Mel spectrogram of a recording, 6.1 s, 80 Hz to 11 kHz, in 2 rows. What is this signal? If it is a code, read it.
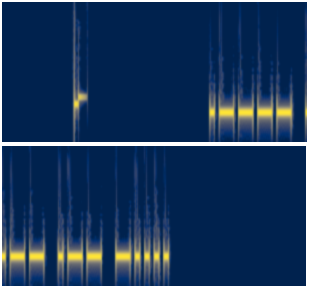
Morse code, heard as a keyed tone, about 25 wpm, 700 Hz. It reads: 1WW6
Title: Four Challenging Letter-Number Combinations 25wpm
